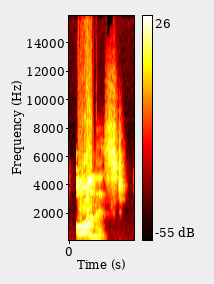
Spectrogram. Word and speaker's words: honest: see the first sound honest that the h is silent the first letter is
